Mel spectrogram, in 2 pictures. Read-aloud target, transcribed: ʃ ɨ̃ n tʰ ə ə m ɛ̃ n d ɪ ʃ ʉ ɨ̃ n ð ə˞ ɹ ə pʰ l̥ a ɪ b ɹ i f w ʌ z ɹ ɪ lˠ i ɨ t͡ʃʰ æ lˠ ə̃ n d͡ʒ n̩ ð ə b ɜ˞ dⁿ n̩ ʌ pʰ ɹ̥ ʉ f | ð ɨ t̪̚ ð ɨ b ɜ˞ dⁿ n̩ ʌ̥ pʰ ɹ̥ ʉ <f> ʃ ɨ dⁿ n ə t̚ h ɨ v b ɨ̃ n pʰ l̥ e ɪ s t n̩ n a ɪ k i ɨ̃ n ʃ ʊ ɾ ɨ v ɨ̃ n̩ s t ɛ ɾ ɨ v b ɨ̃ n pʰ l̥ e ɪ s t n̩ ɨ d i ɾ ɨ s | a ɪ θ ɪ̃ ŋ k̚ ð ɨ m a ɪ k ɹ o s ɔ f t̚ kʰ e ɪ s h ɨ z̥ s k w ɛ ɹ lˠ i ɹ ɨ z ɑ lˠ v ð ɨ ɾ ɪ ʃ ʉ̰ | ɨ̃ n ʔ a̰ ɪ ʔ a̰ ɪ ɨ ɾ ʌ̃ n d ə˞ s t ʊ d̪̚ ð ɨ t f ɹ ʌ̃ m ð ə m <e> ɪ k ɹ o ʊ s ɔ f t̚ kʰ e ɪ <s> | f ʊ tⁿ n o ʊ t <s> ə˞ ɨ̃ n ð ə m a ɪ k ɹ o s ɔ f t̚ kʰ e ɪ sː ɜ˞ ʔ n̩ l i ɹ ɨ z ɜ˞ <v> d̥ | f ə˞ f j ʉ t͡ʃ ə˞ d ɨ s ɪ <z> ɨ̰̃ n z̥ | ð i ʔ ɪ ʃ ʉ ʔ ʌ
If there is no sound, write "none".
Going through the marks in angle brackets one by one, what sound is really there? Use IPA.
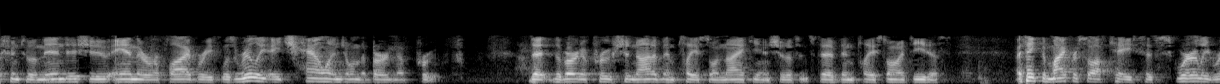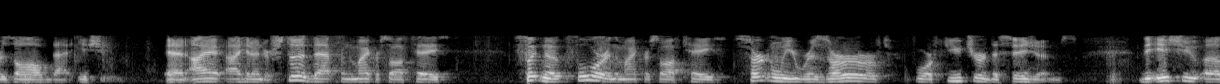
f, a, s, f, v, ʒ

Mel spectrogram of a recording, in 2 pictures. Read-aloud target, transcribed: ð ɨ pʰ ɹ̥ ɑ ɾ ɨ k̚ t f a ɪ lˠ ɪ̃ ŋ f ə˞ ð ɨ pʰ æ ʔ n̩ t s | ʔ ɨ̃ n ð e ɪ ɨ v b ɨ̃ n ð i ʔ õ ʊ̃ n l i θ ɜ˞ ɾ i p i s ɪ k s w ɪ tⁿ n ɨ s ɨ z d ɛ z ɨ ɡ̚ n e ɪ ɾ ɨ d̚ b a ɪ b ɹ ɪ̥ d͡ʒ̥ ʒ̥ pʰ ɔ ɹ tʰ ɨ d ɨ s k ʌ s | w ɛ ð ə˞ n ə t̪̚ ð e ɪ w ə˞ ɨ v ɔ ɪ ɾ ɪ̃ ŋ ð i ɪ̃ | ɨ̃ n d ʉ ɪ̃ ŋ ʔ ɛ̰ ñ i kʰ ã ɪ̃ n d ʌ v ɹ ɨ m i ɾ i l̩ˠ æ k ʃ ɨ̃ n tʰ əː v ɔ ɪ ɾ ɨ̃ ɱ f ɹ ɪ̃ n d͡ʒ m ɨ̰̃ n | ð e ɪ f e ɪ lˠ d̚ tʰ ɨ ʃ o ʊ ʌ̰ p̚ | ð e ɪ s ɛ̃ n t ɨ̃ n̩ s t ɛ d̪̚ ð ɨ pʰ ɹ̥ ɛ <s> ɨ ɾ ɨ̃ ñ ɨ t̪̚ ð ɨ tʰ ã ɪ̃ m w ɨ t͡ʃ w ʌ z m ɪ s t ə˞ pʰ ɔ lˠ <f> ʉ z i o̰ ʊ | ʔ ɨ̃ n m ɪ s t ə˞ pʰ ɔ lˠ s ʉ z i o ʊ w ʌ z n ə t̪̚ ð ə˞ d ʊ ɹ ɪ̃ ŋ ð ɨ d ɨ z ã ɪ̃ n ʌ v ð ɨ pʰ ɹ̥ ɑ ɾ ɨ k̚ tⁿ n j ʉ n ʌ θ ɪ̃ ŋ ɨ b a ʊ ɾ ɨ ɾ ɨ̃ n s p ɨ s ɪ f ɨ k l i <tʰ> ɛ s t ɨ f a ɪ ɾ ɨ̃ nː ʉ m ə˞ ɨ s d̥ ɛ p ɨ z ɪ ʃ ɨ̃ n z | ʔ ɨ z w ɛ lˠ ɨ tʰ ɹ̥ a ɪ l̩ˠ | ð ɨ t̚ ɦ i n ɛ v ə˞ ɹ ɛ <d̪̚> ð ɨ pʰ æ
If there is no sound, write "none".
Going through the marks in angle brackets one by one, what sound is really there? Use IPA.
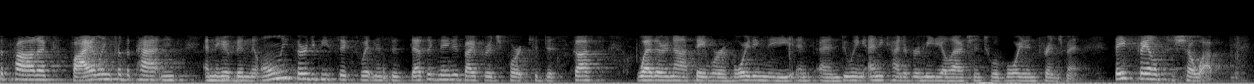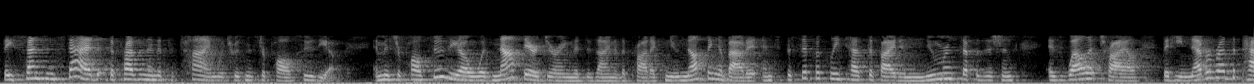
z, s, tʰ, d̪̚

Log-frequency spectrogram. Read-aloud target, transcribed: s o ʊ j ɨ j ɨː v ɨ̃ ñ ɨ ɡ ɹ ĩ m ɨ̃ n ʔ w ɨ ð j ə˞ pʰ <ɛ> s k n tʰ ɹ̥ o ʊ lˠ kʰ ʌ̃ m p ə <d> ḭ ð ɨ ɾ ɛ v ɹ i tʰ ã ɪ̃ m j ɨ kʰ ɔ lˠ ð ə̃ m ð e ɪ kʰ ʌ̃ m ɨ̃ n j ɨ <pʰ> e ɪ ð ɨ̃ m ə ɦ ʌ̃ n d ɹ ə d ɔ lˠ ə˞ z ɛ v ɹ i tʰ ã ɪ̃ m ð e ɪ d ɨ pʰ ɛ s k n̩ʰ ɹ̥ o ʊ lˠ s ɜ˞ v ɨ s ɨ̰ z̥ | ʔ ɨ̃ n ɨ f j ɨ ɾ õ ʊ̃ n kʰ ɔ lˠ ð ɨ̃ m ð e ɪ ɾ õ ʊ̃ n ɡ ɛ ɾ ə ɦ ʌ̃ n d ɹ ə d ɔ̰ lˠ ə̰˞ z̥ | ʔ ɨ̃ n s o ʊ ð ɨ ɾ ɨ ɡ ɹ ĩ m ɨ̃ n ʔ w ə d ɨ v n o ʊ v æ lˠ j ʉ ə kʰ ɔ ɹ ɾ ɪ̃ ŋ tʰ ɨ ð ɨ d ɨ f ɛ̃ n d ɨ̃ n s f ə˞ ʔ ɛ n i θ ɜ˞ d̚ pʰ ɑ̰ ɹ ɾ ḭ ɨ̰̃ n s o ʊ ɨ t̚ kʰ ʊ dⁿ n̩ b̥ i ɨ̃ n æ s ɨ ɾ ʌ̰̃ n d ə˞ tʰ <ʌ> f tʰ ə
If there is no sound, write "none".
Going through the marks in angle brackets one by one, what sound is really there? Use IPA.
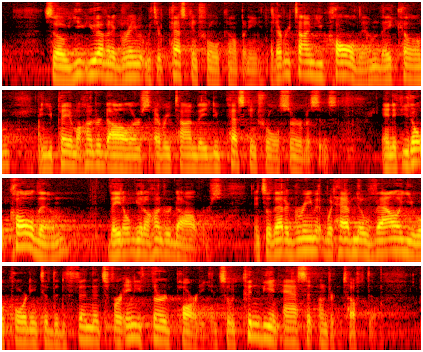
ɛ, n, pʰ, ʌ

